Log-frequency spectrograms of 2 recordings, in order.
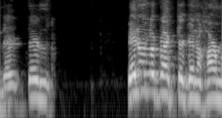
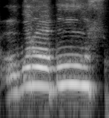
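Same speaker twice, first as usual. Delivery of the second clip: high-pitched sudden friendly squeak; startled nervous greeting; 11 semitones higher, 4 dB louder, slower than usual. Retold or imitated. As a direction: greet him high and scared. Startled greeting to big attacker.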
